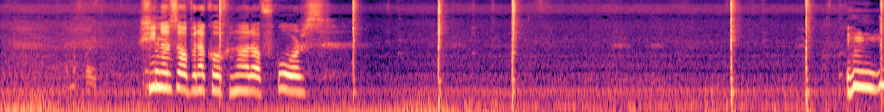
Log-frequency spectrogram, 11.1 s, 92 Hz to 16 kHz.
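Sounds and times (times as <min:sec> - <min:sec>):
machete chopping coconut husk: 0:02.6 - 0:03.1, 0:04.2 - 0:06.8, 0:09.0 - 0:11.0.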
